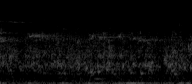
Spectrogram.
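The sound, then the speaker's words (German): Gentle flowing, splashing water, a soft steady trickle that stays faint and even throughout, with no voices. “Und das Fließen und Plätschern des Wassers ergreift nun das Feld um dich herum.”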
